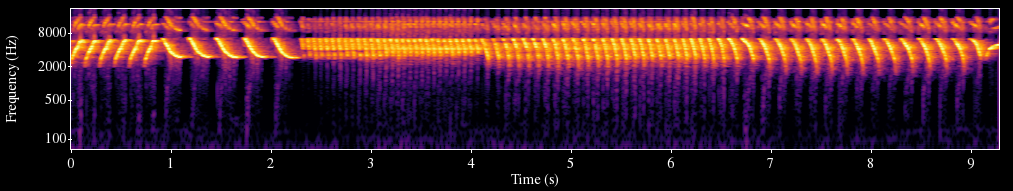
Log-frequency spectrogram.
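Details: Canary in full song, performing a long roll: a few high, sweeping notes lead into a very fast buzzing trill, then a steady run of repeated downslurred whistles continues without a break.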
